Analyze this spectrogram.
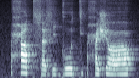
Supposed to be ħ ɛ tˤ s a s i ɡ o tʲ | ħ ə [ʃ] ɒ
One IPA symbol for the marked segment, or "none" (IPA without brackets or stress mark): ʃ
